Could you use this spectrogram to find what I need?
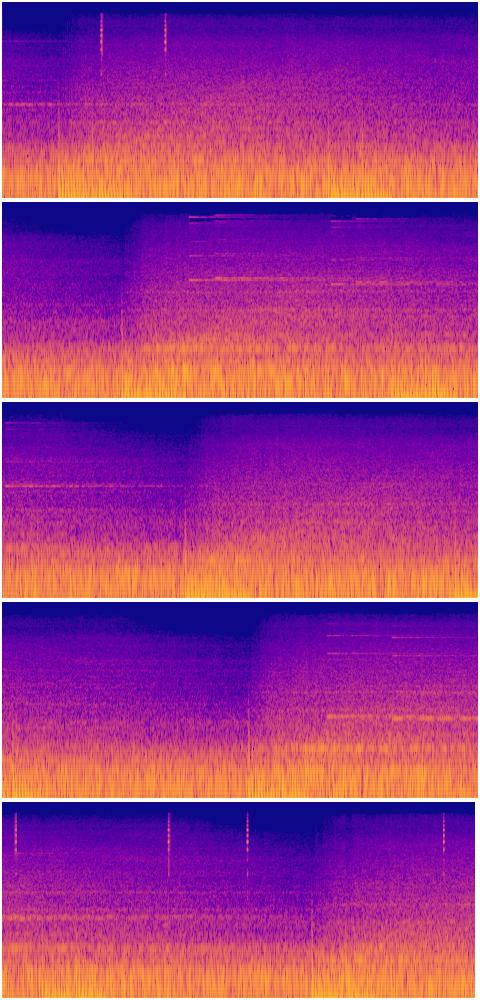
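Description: Game menu buttons click sharply a few times.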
